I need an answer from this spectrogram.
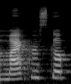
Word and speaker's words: microscope: There are three syllables in microscope. In the third syllable, the vowel O is followed by the consonant P and E. The final E is silent and the O before it has a long sound.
